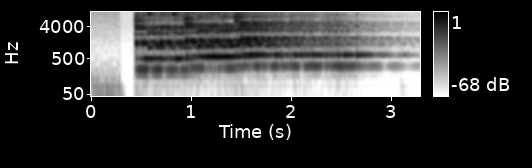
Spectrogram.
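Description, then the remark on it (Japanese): A telephone ringing tone sounds alone while a phone call is being made, one sustained electronic ring lasting about three seconds, clear before fading slightly toward the end. “電話をする。 Making a phone call.”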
